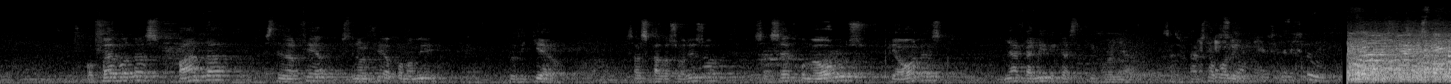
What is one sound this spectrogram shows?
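An elderly man speaks calmly, a little way off.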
